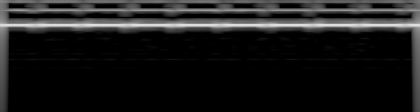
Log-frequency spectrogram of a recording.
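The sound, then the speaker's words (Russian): A smoke detector sounds its alarm: a shrill, piercing, steady high tone broken by rapid, evenly spaced short gaps, loud and unaccompanied. “И там быстрее всего дым, дымовой датчик среагирует и подает сигнал.”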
